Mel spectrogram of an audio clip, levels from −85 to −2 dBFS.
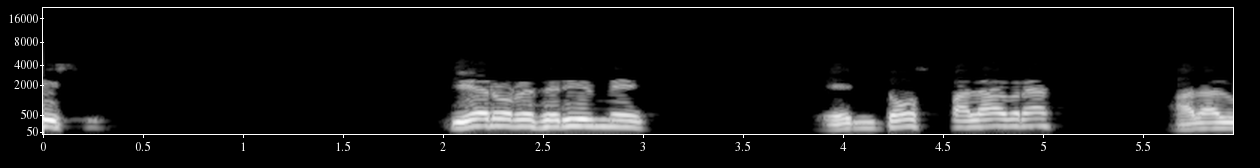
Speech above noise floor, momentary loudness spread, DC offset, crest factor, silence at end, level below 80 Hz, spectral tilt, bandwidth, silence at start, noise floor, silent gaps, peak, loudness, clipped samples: over 75 dB; 10 LU; under 0.1%; 14 dB; 0 s; -90 dBFS; -9.5 dB/octave; 3.9 kHz; 0 s; under -90 dBFS; 0.39-1.96 s, 3.10-3.84 s, 5.12-5.60 s; -4 dBFS; -16 LUFS; under 0.1%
